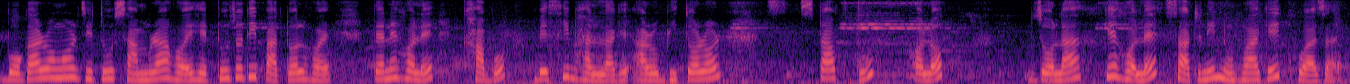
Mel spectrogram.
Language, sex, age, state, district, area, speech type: Assamese, female, 18-30, Assam, Kamrup Metropolitan, urban, spontaneous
